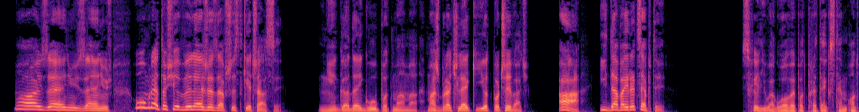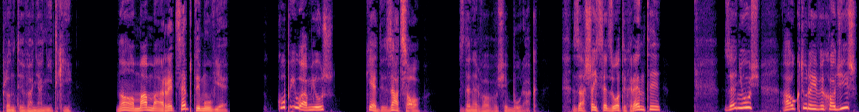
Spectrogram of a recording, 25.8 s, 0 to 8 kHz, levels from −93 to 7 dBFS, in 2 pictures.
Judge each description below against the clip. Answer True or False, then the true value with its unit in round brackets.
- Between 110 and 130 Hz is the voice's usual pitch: False (140 Hz)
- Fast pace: False (115 wpm)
